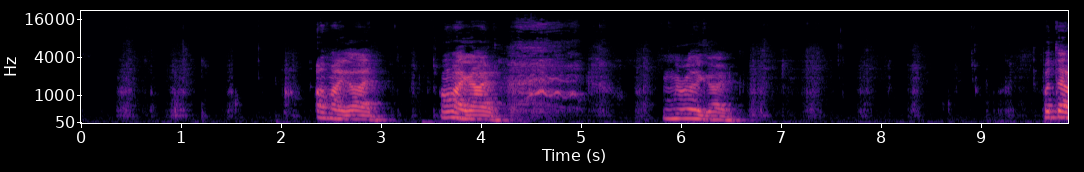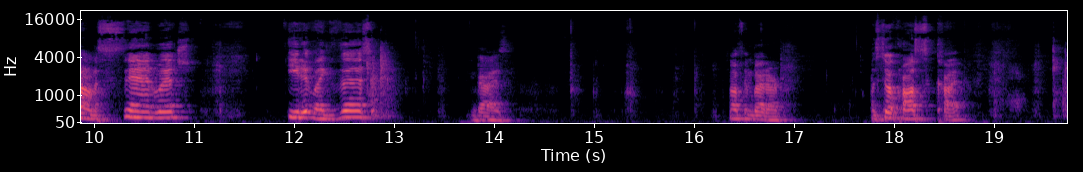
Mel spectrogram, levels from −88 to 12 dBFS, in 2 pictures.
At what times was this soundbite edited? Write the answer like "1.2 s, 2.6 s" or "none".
1.5 s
